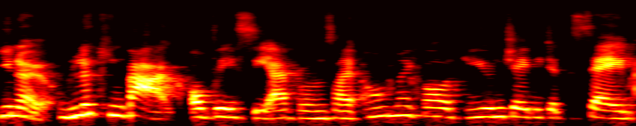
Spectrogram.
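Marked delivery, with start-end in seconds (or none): none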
